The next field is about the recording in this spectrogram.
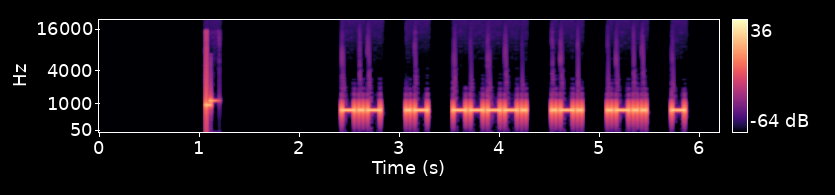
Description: Morse code, heard as a keyed tone, about 28 wpm, spaced as for 20 wpm, 700 Hz. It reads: KA9RLT
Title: USA Call Signs - 6 Characters - 2x Character Spacing - 28wpm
